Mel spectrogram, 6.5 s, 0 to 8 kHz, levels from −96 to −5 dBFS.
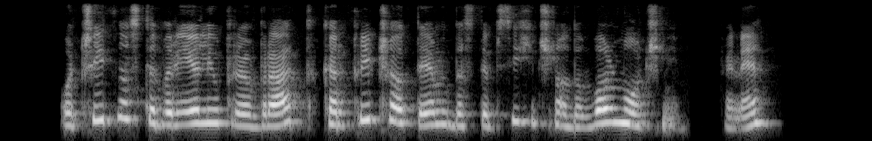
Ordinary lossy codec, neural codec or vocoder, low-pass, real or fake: none; codec, 16 kHz, 4 kbps, FunCodec, trained on Chinese and English, 50 frames a second; 7.2 kHz; fake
